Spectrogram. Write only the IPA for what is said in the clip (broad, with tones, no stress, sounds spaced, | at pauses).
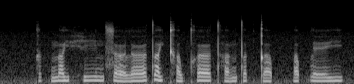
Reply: k ɐ˨ k̚ n̪ ɐ˧ j h iː˧ n s œː˨˩ l œː˨˥ t̪ ɐ˧ j kʰ ɐ˨˩ w kʰ œː˧ t̪ʰ ɐ˨˥ ŋ t̪ ɐ˨ k̚ t̪ ɐ˨˥ p̚ | ɐ˨˥ p̚ l e˨˧ j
